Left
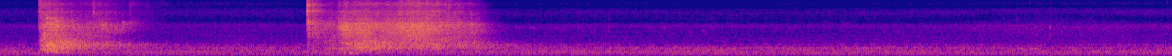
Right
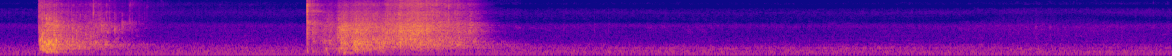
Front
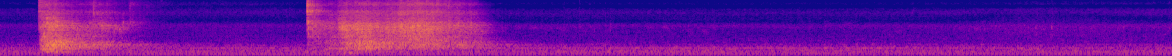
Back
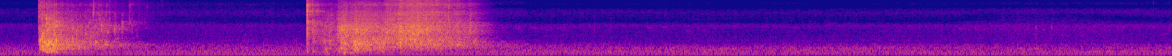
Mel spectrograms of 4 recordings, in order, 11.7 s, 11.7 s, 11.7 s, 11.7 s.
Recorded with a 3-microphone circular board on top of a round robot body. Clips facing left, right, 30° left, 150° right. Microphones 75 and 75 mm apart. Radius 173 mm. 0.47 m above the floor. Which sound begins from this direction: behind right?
A splash, at 0.4 s.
